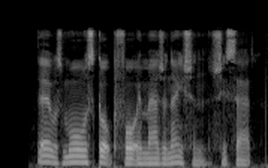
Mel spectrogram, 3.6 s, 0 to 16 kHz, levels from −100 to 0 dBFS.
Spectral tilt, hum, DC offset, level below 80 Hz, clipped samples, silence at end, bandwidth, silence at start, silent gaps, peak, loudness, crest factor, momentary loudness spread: -4 dB/octave; none; under 0.1%; -66 dBFS; under 0.1%; 0 s; 8.4 kHz; 0.5 s; none; -26 dBFS; -42 LUFS; 18 dB; 8 LU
